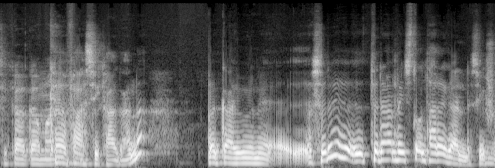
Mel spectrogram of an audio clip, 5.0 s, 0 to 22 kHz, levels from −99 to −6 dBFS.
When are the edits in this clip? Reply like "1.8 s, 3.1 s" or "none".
1.8 s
